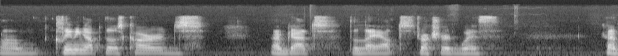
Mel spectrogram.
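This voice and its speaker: A man talks at a fairly slow pace. His pitch is fairly high and his intonation fairly even. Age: 30s. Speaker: software developer podcast co-host. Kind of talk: casual chat.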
